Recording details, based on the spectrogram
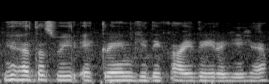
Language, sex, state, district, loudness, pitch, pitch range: Hindi, female, Haryana, Charkhi Dadri, -15 LUFS, 185 Hz, 175-195 Hz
